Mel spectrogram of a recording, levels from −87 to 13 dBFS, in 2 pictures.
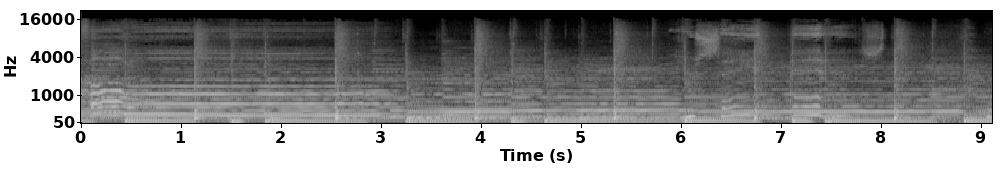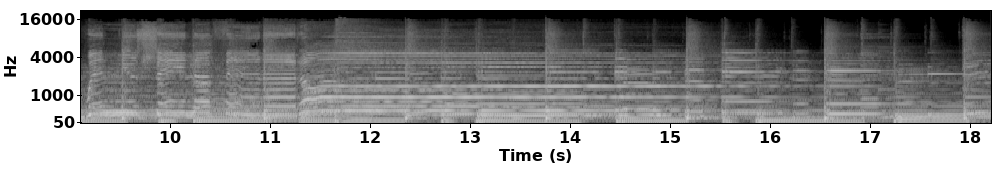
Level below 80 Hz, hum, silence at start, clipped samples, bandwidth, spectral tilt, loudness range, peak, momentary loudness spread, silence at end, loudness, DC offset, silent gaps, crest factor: -26 dBFS; none; 0 s; under 0.1%; 16.5 kHz; -5.5 dB/octave; 6 LU; 0 dBFS; 8 LU; 0 s; -16 LUFS; under 0.1%; none; 16 dB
